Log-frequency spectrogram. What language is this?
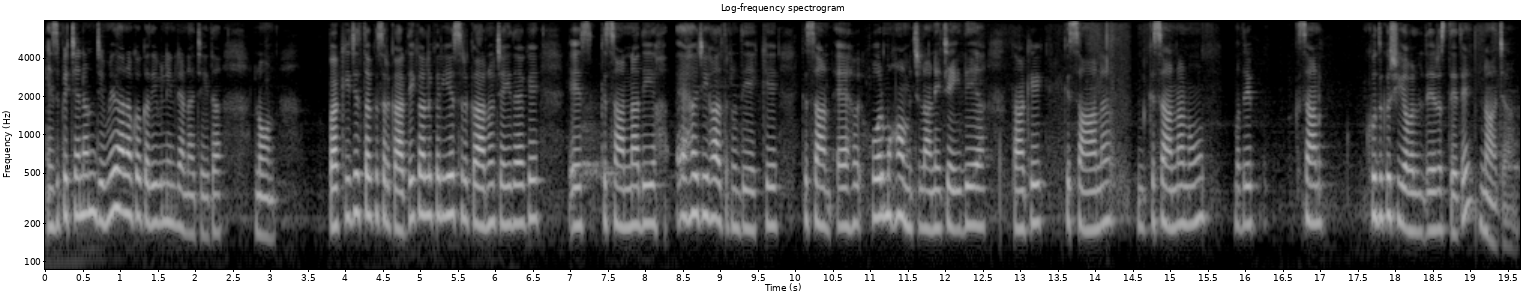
Punjabi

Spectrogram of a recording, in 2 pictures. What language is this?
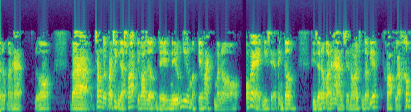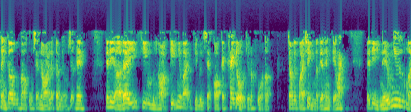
Vietnamese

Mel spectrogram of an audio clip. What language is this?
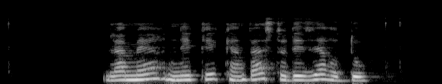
French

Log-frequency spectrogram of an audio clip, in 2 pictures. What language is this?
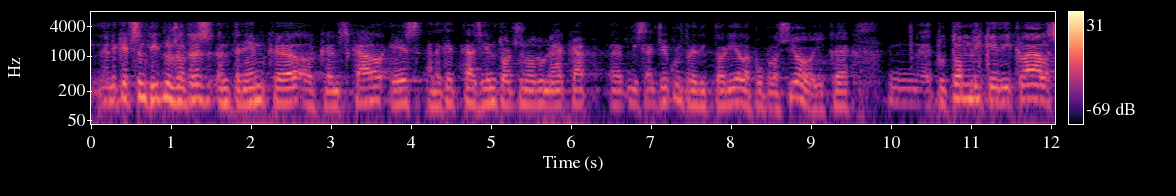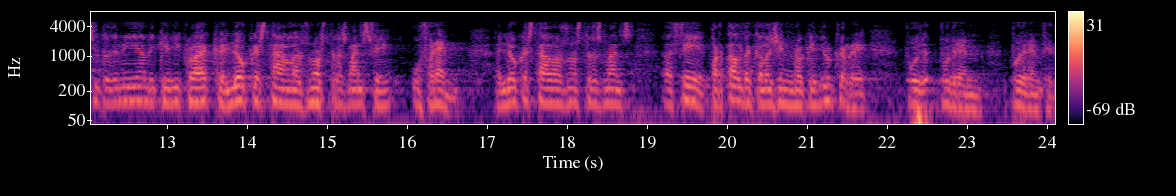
Catalan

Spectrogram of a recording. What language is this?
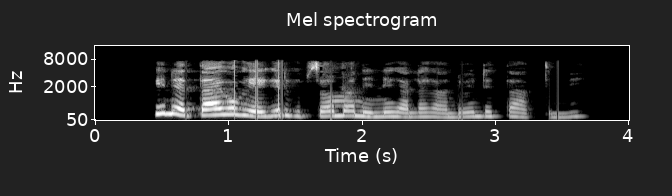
Kalenjin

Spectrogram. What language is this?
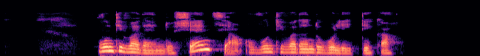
Sardinian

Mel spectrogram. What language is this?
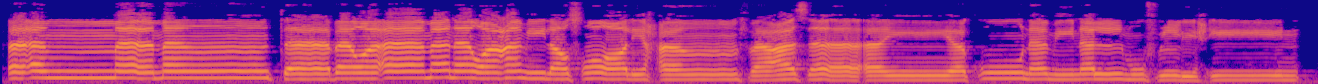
Arabic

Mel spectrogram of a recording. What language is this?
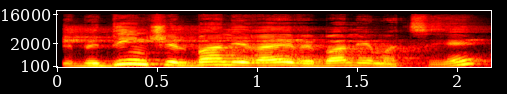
Hebrew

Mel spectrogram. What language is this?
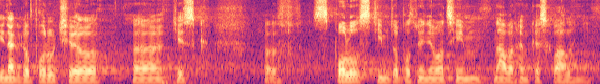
Czech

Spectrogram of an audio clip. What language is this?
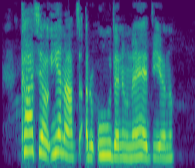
Latvian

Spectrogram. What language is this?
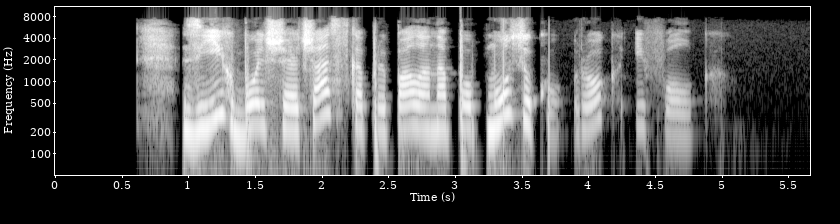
Belarusian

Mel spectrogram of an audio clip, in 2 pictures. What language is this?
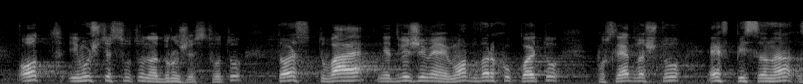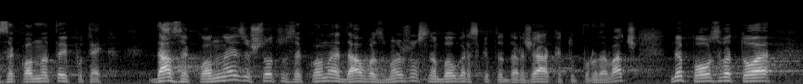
Bulgarian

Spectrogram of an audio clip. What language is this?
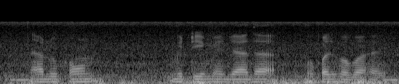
Magahi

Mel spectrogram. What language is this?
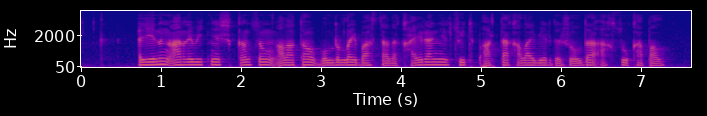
Kazakh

